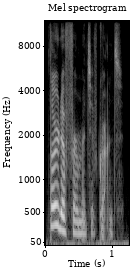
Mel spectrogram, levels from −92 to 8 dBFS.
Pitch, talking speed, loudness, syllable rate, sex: 220 Hz, 140 wpm, -19 LUFS, 6.4 syllables/s, female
